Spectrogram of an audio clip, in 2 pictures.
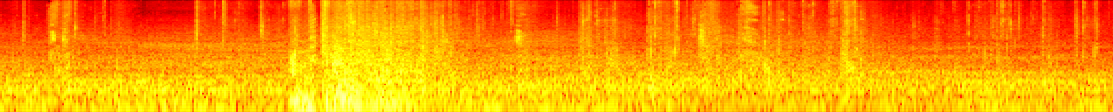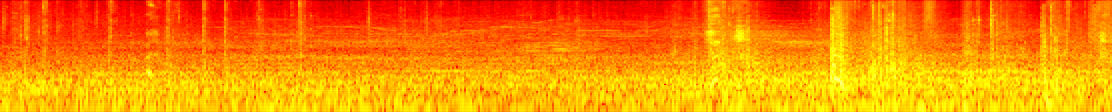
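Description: Footsteps shuffle and scuff on stone.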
